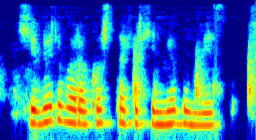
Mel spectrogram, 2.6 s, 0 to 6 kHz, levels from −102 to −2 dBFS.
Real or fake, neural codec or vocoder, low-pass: real; none; 5.4 kHz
